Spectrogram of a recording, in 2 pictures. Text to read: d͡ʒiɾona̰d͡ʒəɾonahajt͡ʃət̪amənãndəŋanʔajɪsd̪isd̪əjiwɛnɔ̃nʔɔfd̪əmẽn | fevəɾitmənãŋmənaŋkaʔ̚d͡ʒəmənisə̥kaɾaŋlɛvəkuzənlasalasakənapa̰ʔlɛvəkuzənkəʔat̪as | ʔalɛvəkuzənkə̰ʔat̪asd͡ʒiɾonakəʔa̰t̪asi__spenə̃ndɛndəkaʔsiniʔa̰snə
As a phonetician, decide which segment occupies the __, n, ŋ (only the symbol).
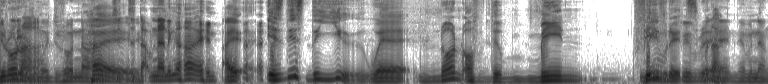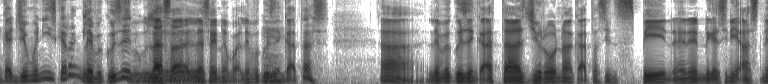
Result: n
